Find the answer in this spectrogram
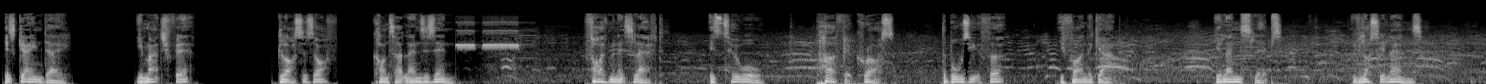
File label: Radio Commercial; Global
